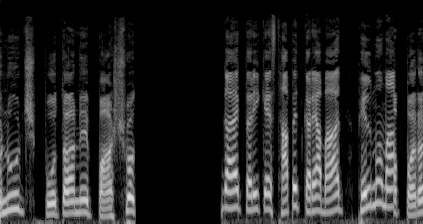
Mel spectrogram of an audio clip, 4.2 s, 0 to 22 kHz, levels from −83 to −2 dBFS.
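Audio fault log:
1.34–2.22 s, playback stall: the speech cuts out mid-flow and the output stays silent for about 0.86 s. The player had no audio to send, likely because its buffer ran dry or its thread was blocked. Nothing new reaches the output until it recovers. The speech then resumes, so the gap is heard as a plain hole in the flow.
2.22–3.93 s, catch-up at higher speed: when the speech returns it runs at 1.5 times normal speed. The pitch climbs with it, by roughly seven semitones. The player is draining its backlog by resampling, which speeds up the timing and raises the pitch together. This wins back lost time. At 3.93 s speed and pitch drop back to normal.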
